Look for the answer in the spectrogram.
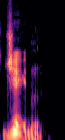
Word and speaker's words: JXDN: Today, we are talking with singer-songwriter Jaden Isaiah Hosler, otherwise known as JXDN, pronounced Jaden.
